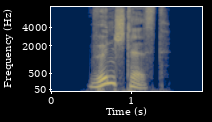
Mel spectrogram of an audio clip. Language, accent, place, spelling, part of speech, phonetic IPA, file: German, Germany, Berlin, wünschtest, verb, [ˈvʏnʃtəst], De-wünschtest.ogg
- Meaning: inflection of wünschen: 1. second-person singular preterite 2. second-person singular subjunctive II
